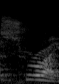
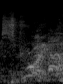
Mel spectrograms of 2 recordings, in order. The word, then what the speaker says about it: Sgroi: My name is Sgroi. It sounds like you're choking. Sgroi.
